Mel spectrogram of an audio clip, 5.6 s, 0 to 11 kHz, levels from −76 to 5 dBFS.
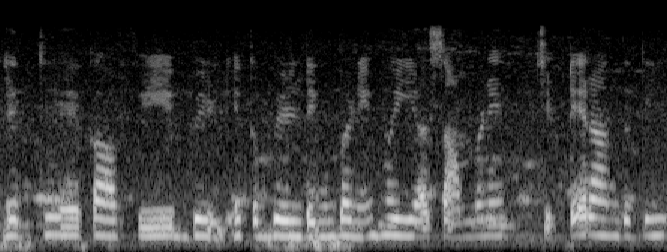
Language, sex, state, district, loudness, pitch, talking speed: Punjabi, female, Punjab, Kapurthala, -15 LUFS, 210 Hz, 130 wpm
